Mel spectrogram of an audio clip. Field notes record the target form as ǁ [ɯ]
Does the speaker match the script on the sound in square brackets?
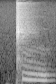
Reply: yes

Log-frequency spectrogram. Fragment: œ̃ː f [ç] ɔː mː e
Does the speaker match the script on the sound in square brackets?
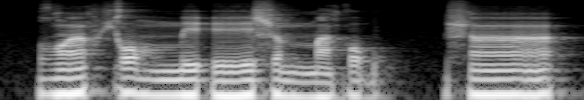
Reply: yes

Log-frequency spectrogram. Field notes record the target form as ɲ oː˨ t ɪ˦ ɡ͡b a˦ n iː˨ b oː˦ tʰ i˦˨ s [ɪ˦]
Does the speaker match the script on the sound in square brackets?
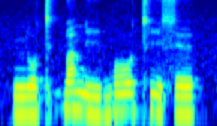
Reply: yes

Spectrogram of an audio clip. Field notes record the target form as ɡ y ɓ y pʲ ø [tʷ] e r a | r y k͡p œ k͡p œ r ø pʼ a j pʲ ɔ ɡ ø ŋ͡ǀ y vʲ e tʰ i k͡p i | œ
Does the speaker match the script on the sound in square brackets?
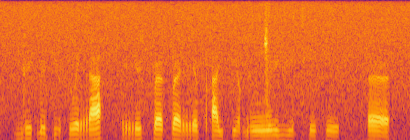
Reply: yes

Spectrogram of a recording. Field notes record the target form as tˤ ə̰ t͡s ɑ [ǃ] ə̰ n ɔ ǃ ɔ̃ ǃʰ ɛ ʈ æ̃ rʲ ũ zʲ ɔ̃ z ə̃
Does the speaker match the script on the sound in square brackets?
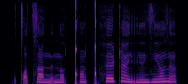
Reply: no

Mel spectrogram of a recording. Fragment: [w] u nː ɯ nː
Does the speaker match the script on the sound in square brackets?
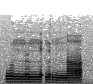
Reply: yes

